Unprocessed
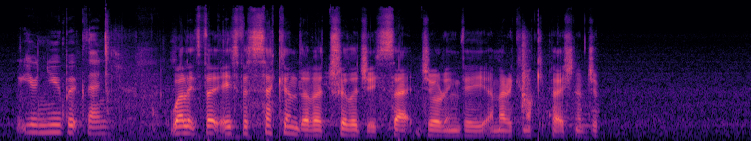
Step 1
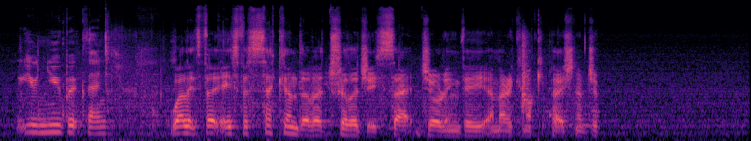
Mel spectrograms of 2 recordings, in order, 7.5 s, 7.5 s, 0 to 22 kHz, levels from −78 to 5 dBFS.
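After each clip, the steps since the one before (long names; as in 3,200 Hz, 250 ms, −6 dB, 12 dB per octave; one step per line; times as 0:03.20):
comb filter 6.5 ms, depth 53%
brickwall limiter −11.5 dBFS, peak gain reduction 7.5 dB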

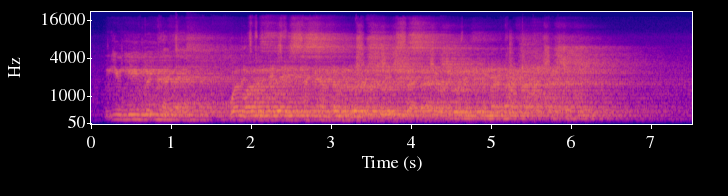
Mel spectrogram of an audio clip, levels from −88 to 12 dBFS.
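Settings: high-pass filter 150 Hz 24 dB per octave
convolution reverb RT60 3.3 s, pre-delay 105 ms, DRR −6.5 dB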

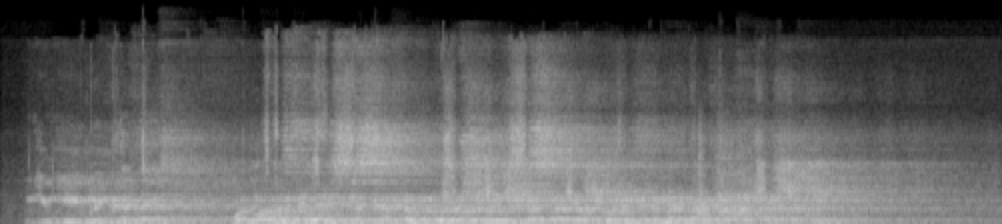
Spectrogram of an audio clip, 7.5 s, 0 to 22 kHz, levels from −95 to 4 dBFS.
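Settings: feedback echo with a long and a short gap by turns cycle 1,003 ms, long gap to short 3 to 1, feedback 41%, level −16 dB
level −1.5 dB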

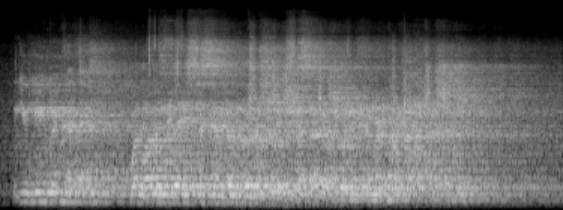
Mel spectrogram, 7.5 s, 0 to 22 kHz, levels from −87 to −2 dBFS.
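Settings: high-frequency loss of the air 52 metres
double-tracking delay 44 ms −11 dB
level +1.5 dB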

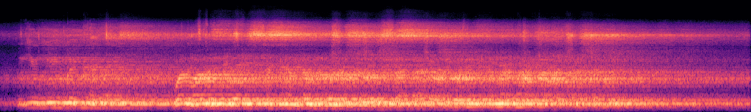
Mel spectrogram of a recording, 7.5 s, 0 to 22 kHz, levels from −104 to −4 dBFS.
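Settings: drawn EQ curve 110 Hz 0 dB, 180 Hz −9 dB, 290 Hz +14 dB, 760 Hz −22 dB, 1,200 Hz +10 dB, 1,800 Hz −14 dB, 3,900 Hz −23 dB, 6,100 Hz +11 dB, 12,000 Hz −26 dB
level +1 dB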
